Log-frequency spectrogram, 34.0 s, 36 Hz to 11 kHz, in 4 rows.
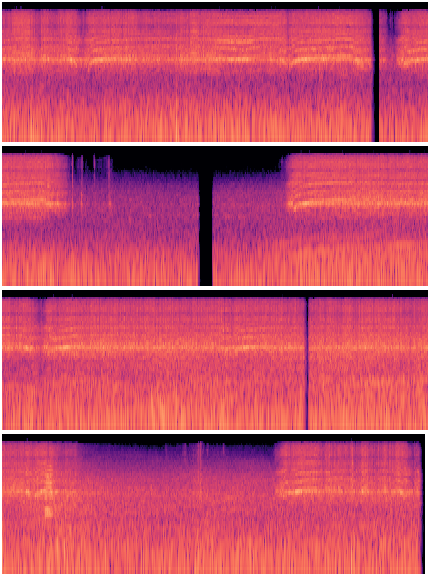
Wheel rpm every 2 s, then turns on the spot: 110, 120, 160, 140, 70, 40, 0, 50, 160, 120, 160, 140, 160, 120, 0, 10, 110.
none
